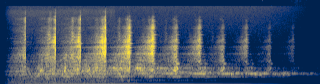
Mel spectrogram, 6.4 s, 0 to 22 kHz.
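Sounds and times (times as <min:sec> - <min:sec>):
eerie horror film sound effect: 0:00.1 - 0:06.1.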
